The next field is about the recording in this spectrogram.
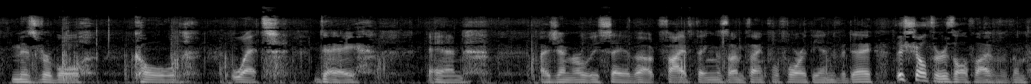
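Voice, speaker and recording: A man's voice: fairly low pitch, noisy background. A young man vlogging from a long-distance hike on a phone held at arm's length, talking in a wry, self-mocking way outdoors. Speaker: thru-hiker vlogger. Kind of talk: casual trail vlog to camera. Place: outdoors on a mountain trail.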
